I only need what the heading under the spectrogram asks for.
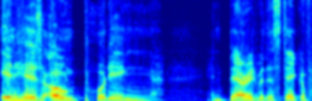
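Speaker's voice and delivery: ordinary delivery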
